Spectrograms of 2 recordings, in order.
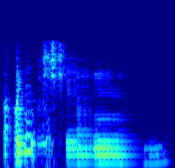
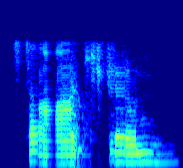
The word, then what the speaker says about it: Sachem: I mentioned earlier, Sachem is how we pronounce the word. Sachem, Sachem, as you may pronounce it.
